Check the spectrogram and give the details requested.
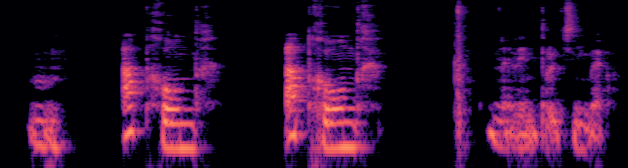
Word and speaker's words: apprendre: A to, že francouzské slovíčko, takových, přijde mi takových šedesát procent písmen z toho slova se vůbec nevyslovuje, prostě se to polkne, i kdyby to neexistovalo. Ježišmarja. Apprendre. hmm, evidentně dvě francouzské r po sobě.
